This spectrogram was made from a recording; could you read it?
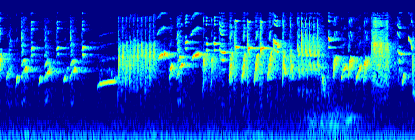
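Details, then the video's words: European goldfinch in forceful song, a dense run of rapid tinkling notes mixed with harsh buzzy bursts and liquid twitters, almost without pause. "JILGUERO CANTANDO"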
